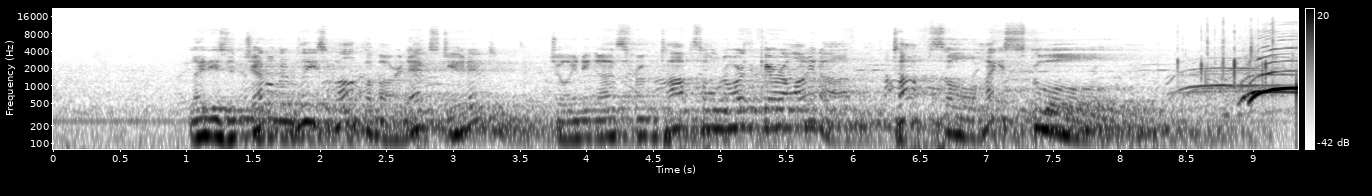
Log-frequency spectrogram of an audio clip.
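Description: A man talks close by in a large echoing arena.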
